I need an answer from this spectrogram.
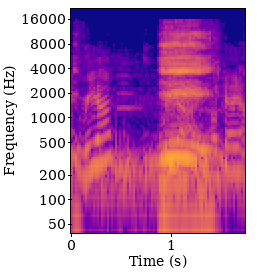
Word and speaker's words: Riyadh: Riyadh? Yeah. Okay, I like that. I know it because of let's review, because these are coming boxing from and everything. Ready. Investing, burrito, misconception, King Kong, Riyadh.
